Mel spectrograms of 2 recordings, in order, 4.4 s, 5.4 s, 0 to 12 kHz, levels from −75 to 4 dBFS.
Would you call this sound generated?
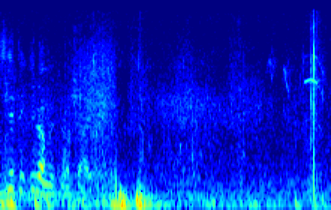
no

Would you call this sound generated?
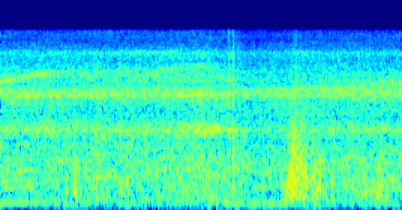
no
